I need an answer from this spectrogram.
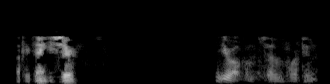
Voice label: Incident Tac 3, scanner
